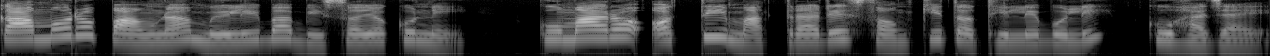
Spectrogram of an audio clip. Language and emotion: Odia, neutral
